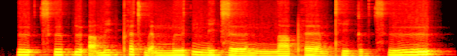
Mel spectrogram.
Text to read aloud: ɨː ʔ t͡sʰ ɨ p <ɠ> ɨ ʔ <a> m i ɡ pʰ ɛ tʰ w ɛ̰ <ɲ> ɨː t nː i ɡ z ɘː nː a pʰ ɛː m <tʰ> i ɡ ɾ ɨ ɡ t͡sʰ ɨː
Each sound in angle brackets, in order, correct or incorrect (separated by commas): correct, incorrect, incorrect, correct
